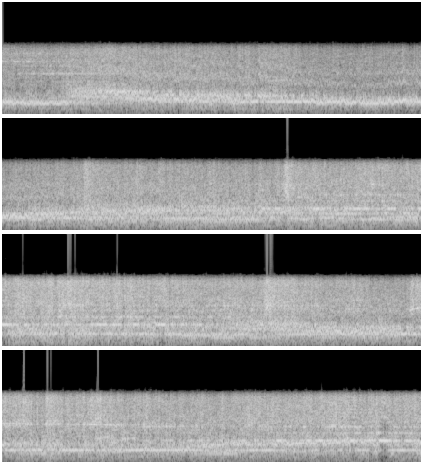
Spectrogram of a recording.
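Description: Fireworks display through an overloaded camcorder microphone: a constant loud, distorted roar with a few sharp cracks about five, seven, eleven and twelve seconds in, and some held tones underneath.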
